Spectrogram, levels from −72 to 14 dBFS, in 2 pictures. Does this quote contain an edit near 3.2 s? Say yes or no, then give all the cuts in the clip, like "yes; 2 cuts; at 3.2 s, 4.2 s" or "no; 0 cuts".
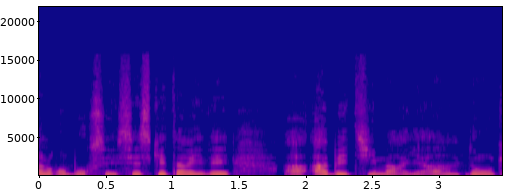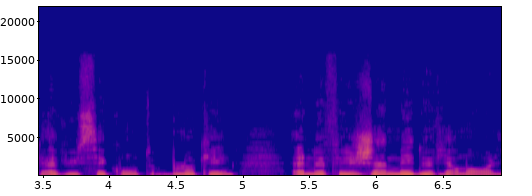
yes; 1 cut; at 3.2 s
